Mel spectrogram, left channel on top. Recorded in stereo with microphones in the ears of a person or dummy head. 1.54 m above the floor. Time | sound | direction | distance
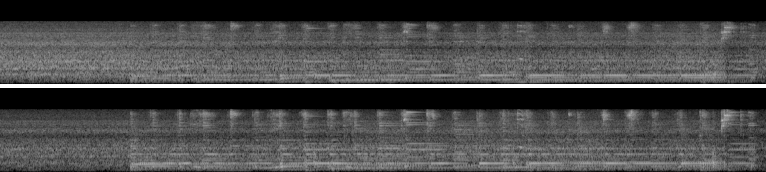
1.3 | a guitar | 30° right (ahead or behind) | 0.9 m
